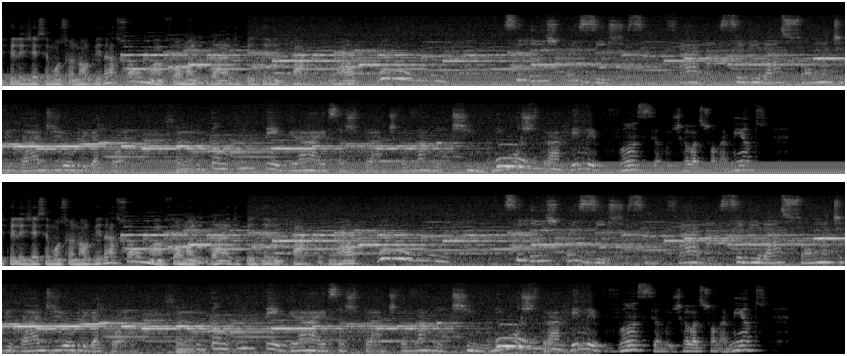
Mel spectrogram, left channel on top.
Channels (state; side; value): noise; left; hum, 10 dB below the sound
